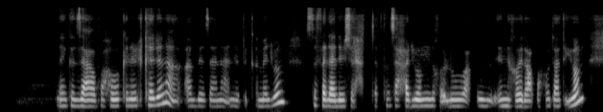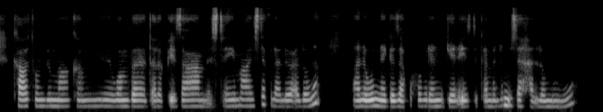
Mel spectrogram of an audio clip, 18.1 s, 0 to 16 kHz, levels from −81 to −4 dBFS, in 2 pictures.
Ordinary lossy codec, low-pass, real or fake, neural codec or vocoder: Opus, 16 kbps; 10.8 kHz; fake; codec, 24 kHz, 0.5 kbps, DualCodec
